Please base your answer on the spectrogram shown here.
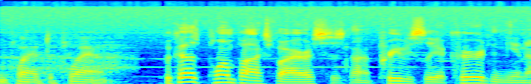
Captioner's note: voiceover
